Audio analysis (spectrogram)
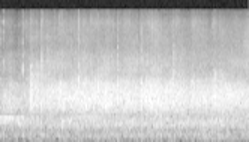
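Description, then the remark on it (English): A crowd in Brockley claps steadily, a dense, even wash of many hands at moderate volume that holds without pause for a few seconds, with no voices over it. “If you could give these guys a round of applause.”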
